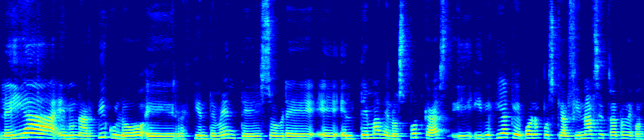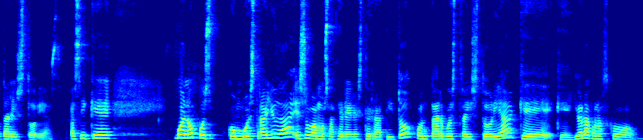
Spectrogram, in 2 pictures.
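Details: Adult woman speaking Spanish; typical voice.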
